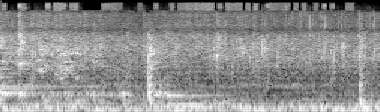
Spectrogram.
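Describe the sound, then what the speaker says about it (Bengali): Potatoes fry in hot oil and are turned with a spatula. A constant close sizzle runs throughout, broken by two distinct scraping strokes. "আলুটা ভালো করে নেড়ে চেড়ে ভেজে নেব"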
